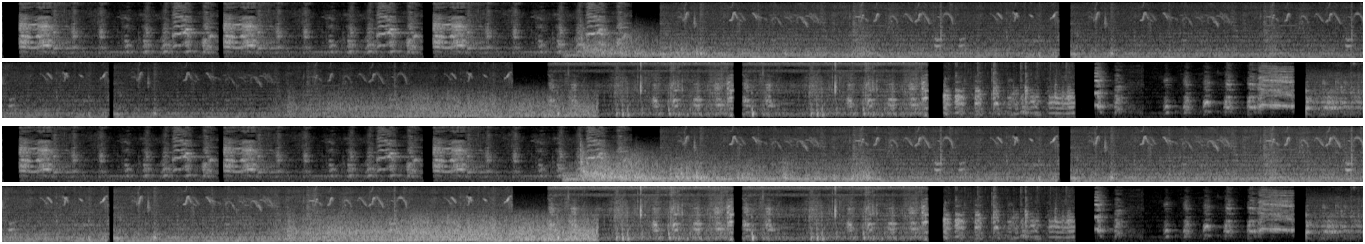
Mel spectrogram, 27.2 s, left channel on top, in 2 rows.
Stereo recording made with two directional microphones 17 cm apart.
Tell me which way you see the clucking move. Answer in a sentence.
You can hear the clucking move from left to right and back again.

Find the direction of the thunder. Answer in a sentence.
You can hear the thunder on the right.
